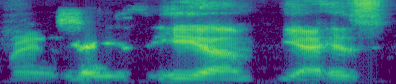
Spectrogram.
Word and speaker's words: Reis: Reyes.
